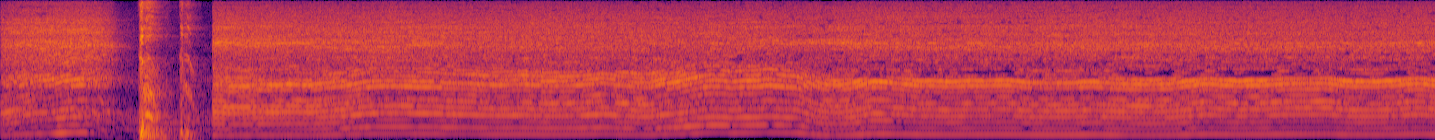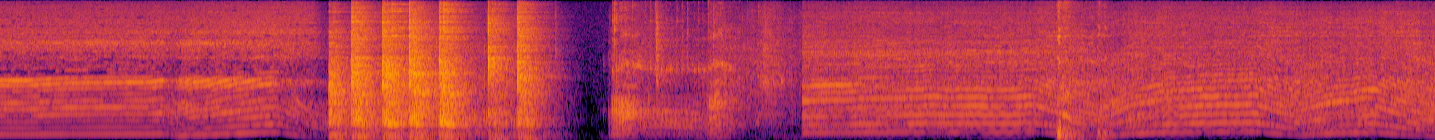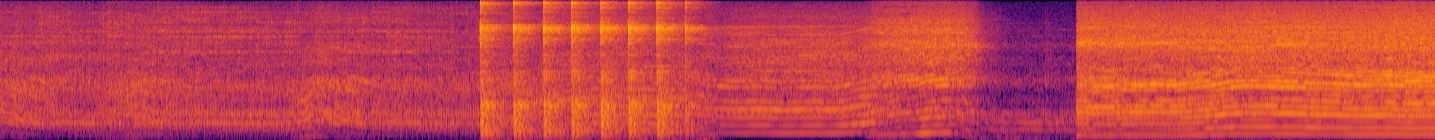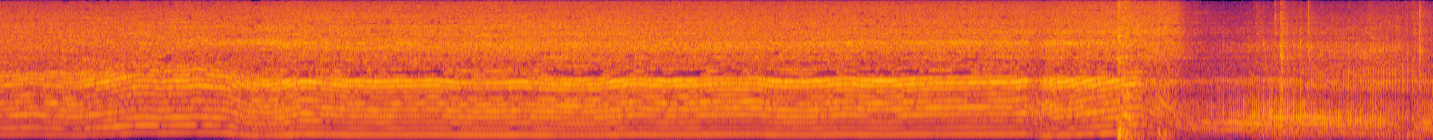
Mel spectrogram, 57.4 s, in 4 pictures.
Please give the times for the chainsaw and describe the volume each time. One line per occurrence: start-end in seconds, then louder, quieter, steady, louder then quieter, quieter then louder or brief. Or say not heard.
0.0-57.3 louder.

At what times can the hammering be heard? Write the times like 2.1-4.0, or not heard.
17.6-19.6, 33.5-35.6.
